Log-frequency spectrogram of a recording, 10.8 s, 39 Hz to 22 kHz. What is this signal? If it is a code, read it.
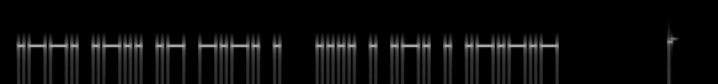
Morse code, heard as a keyed tone, about 14 wpm, 700 Hz. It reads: PLACE HERE.
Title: Sentences from Top 1500 Words 15wpm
